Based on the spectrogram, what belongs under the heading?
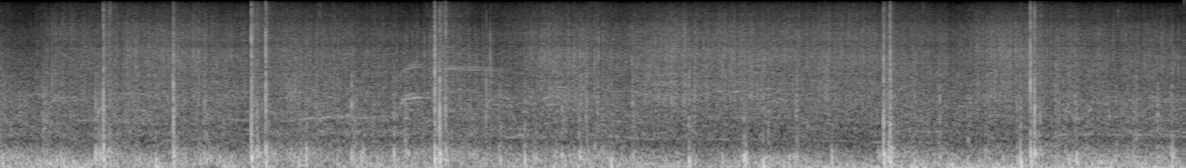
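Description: Fireworks display: aerial shells bursting with about seven sharp bangs at irregular intervals, several close together early on, then a lull before two more near the end, over a steady low rumble.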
